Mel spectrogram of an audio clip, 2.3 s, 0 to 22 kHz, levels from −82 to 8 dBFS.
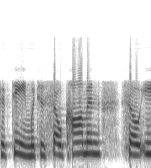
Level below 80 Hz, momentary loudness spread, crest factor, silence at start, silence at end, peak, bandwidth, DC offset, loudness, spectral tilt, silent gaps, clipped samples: -64 dBFS; 7 LU; 12 dB; 0 s; 0 s; -4 dBFS; 9 kHz; under 0.1%; -17 LUFS; -6 dB/octave; none; under 0.1%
